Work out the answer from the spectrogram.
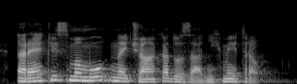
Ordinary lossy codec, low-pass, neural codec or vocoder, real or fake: Opus, 64 kbps; 7.2 kHz; none; real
